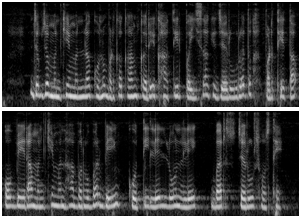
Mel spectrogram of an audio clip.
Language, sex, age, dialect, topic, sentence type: Chhattisgarhi, female, 18-24, Western/Budati/Khatahi, banking, statement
